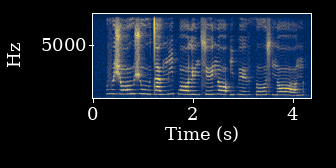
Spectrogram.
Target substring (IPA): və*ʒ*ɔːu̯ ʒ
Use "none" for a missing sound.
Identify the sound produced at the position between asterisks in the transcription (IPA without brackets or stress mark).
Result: ʒ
